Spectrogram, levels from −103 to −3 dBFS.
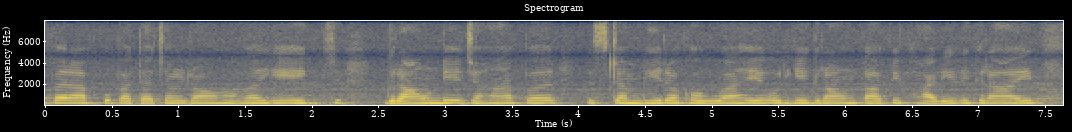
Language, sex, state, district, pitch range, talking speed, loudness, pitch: Hindi, female, Uttar Pradesh, Jyotiba Phule Nagar, 225-235 Hz, 195 wpm, -20 LUFS, 230 Hz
